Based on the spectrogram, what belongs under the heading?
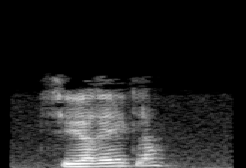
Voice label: "zuregle", alsace

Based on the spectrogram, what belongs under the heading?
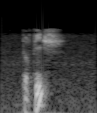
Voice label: "fisch", alsace

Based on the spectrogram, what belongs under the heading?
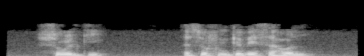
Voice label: "schuldig", alsace

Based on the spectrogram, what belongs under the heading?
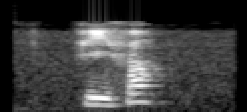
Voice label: "pfiffe", alsace

